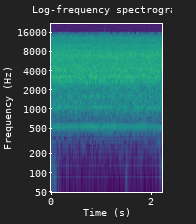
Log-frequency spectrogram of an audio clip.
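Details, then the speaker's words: 12V DC case fan wired to a variable-voltage DC adapter, switched from 3V up to full 12V: steady airy rush with constant mid-pitched tone, much stronger flow; normal fan operation at full speed. "So this is fan working on its maximum setting. Should be a much, much stronger flow. Yep, there we go. That's really blowing now."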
